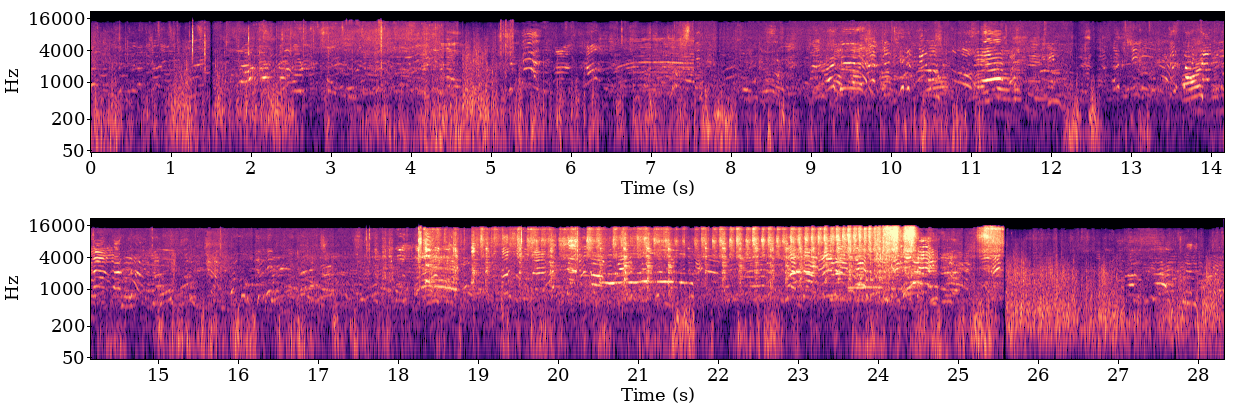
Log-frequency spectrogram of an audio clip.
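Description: Children shout and laugh while playing.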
